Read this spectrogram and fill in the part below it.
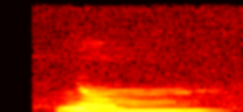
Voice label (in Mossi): "yõmm", moore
